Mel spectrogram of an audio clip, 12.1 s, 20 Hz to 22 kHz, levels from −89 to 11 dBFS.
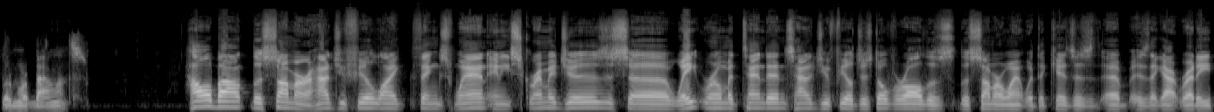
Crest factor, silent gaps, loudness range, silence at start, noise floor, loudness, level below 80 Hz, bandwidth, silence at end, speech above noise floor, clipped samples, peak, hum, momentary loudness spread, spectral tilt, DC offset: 20 dB; none; 3 LU; 0.05 s; -78 dBFS; -24 LUFS; -78 dBFS; 16 kHz; 0.05 s; 53 dB; under 0.1%; -4 dBFS; none; 9 LU; -3 dB/octave; under 0.1%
